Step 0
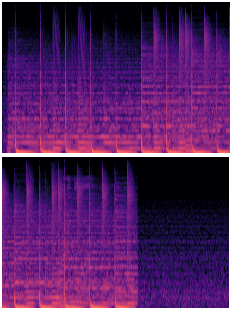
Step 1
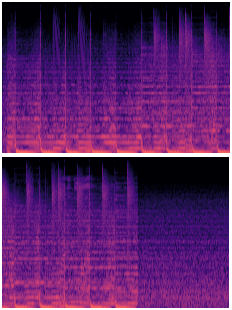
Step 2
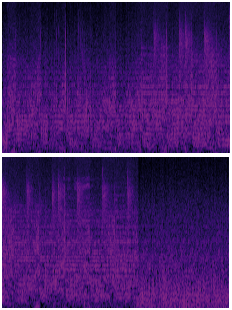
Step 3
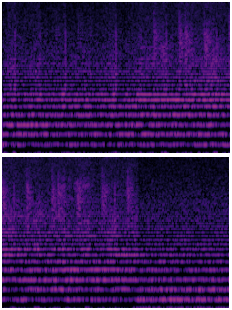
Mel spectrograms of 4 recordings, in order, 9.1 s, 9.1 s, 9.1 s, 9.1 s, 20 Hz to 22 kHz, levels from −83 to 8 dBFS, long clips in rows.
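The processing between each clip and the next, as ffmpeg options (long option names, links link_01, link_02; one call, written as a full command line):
ffmpeg -i in.wav -filter_complex "[0:a]asplit=2[link_01][link_02];[link_02]acompressor=threshold=-34dB:ratio=6,volume=2dB[link_03];[link_01][link_03]amix=inputs=2:normalize=0,alimiter=limit=-21.5dB:level=0:latency=1:release=129,volume=3dB" out.wav
ffmpeg -i in.wav -af "aeval=exprs='val(0)*sin(2*PI*66*n/s)':channel_layout=same,afftfilt=real='re*lt(hypot(re,im),0.0501)':imag='im*lt(hypot(re,im),0.0501)':win_size=1024:overlap=0.75,acrusher=bits=6:mix=0:aa=0.000001,volume=-2.5dB" out.wav
ffmpeg -i in.wav -af "afftfilt=real='re*3.46*eq(mod(b,12),0)':imag='im*3.46*eq(mod(b,12),0)':win_size=2048:overlap=0.75,volume=2.5dB" out.wav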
